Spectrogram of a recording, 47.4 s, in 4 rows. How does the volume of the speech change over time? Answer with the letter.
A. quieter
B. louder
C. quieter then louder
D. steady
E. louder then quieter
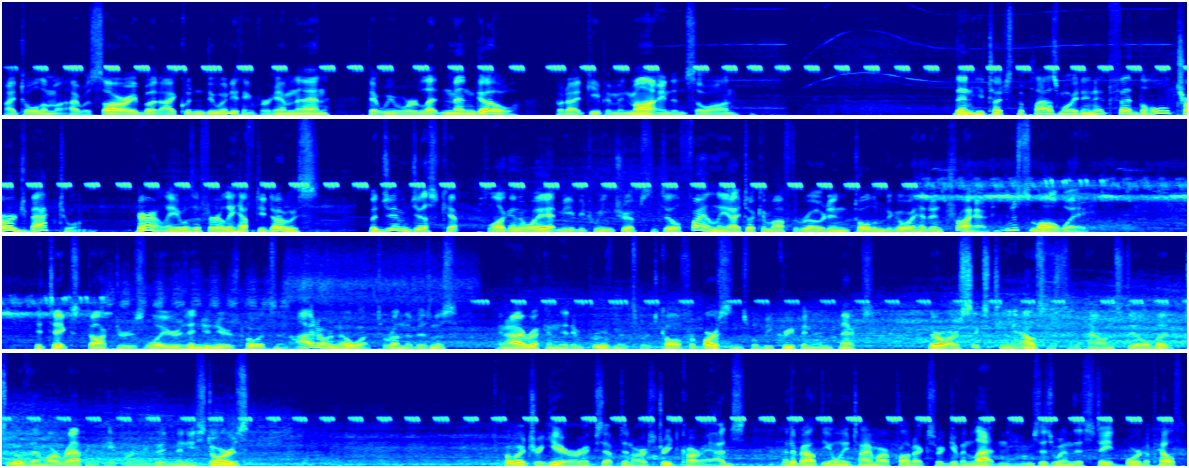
D.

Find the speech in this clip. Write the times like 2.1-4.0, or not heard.
0.0-7.3, 9.5-22.7, 24.0-38.0, 40.5-47.3.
